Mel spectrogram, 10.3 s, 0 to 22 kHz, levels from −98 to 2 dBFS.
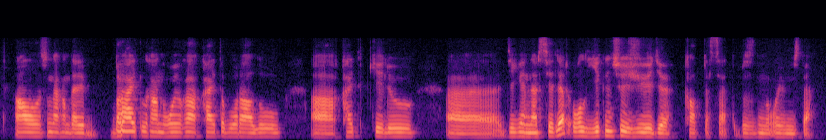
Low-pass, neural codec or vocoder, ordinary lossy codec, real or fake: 7.2 kHz; none; MP3, 64 kbps; real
